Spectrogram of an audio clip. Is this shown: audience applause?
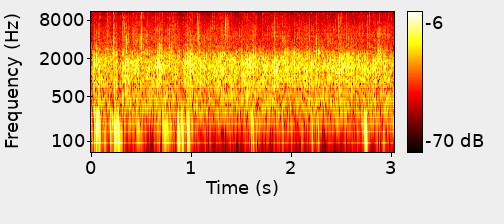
yes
